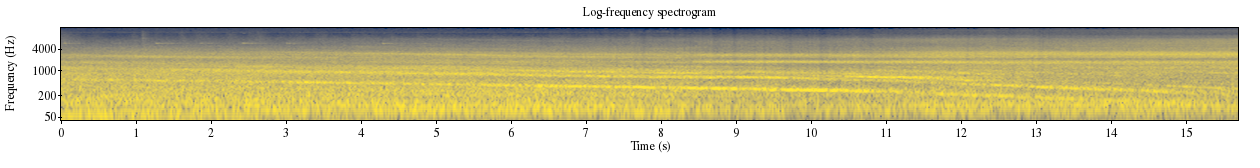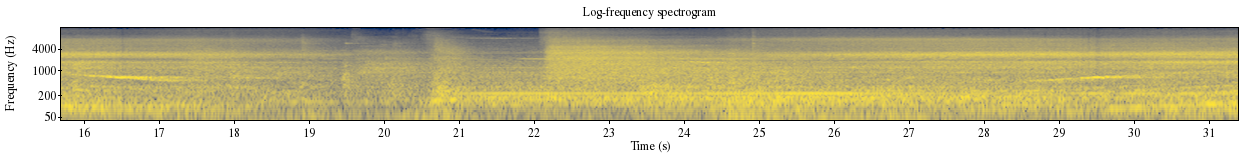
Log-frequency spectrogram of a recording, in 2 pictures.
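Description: Hankyu 9000 series train's Toshiba IGBT-VVVF inverter and induction traction motors whining in several tones that fall steadily as the train brakes to a stop in the station, fading out about twenty seconds in with a knock. A sudden hiss and a steady low hum follow, and near the end the inverter tones start to rise again as a train begins to accelerate.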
